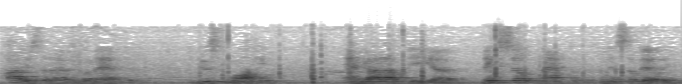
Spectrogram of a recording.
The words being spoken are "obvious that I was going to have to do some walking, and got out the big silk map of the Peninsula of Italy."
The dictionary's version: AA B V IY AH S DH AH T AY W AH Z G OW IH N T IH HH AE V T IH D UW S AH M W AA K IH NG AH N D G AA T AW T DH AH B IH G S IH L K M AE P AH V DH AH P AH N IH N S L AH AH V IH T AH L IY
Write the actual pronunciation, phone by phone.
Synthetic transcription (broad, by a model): AA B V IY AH S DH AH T AY W AH Z G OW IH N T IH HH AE F T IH D UW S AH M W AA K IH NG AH N G AA T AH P DH AH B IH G S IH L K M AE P AH V DH AH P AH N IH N S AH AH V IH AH L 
